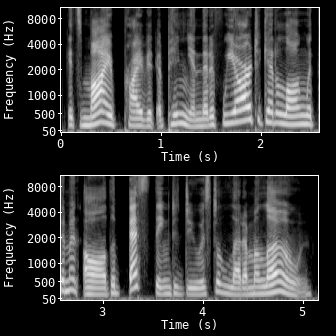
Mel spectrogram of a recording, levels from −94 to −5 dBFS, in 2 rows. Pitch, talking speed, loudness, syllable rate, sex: 210 Hz, 290 wpm, -20 LUFS, 6.9 syllables/s, female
